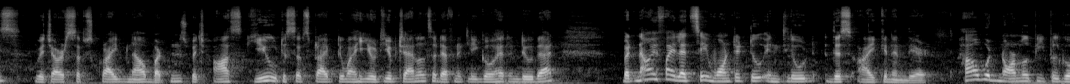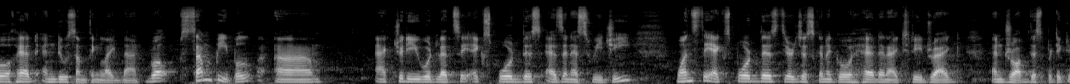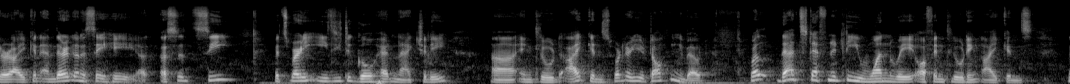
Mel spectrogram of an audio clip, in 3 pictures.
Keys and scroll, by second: 16.1 Home, 17.2 super+Tab, 30.2 super+d.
